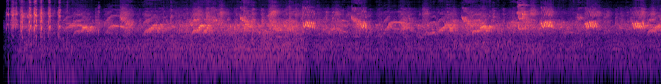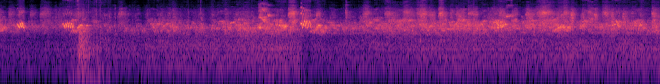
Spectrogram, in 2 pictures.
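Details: A colony flock of budgerigars (Melopsittacus undulatus) chatters nonstop with warbling, chirping calls overlapping one another.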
